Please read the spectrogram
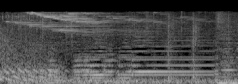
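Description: Cartoon soundtrack with no speech: a falling sweep fades out over a low rumble. Then, under a second in, a chord of steady held tones begins and holds.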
